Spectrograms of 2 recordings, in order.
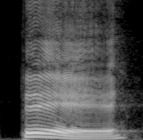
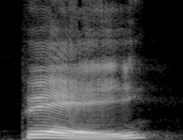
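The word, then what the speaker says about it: πι: Pe or pei, which is P in modern Greek, still pronounced the same, P, like pouch.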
